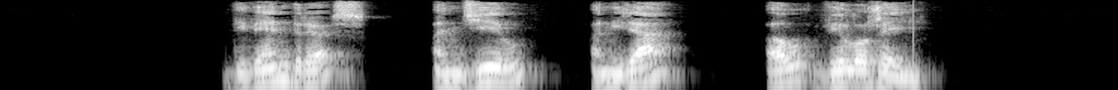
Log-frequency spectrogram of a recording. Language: Catalan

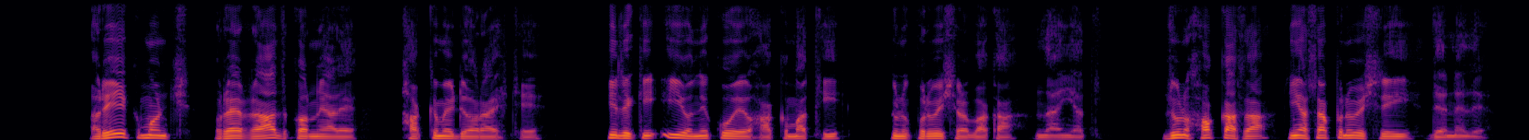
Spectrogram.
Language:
Kullu Pahari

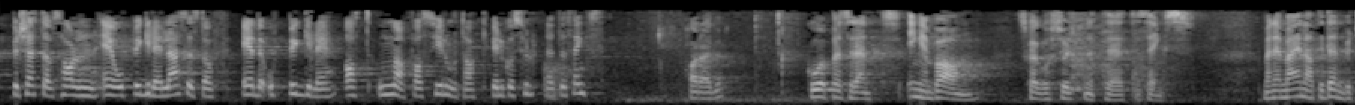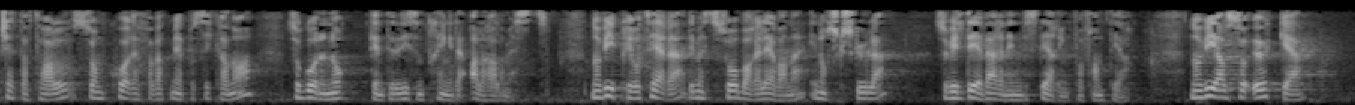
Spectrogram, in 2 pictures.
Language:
Norwegian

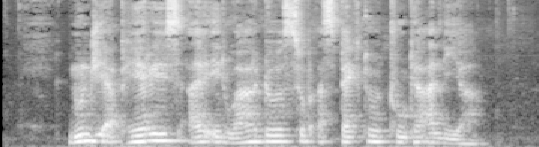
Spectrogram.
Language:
Esperanto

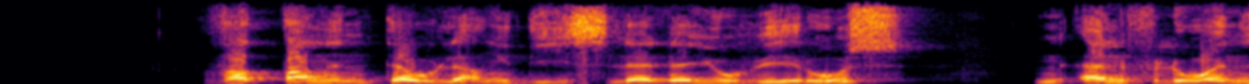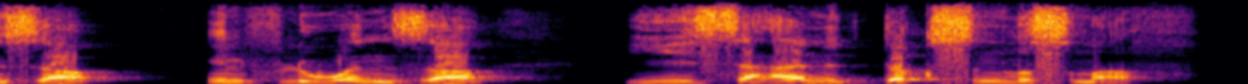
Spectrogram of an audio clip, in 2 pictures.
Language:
Kabyle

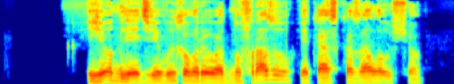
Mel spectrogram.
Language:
Belarusian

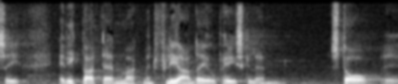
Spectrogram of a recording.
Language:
Danish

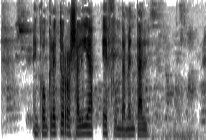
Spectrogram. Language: Galician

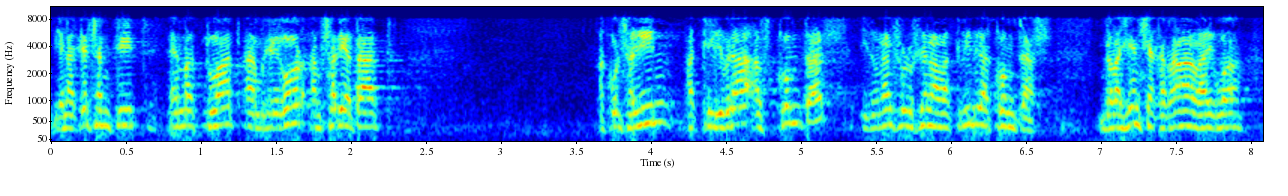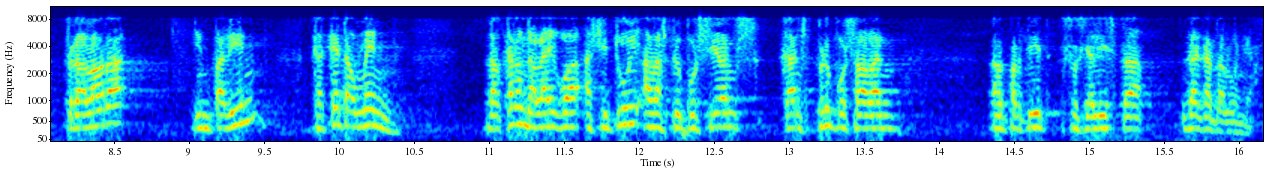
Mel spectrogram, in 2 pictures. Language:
Catalan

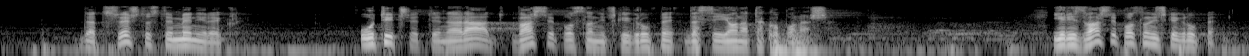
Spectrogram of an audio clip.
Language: Serbian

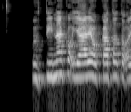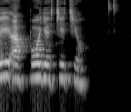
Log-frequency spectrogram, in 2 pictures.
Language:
Huarijio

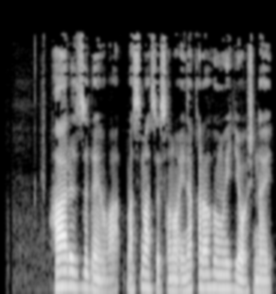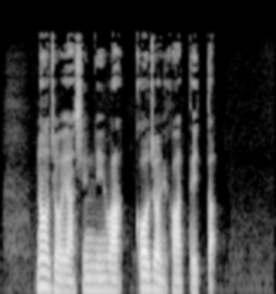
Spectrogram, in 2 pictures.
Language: Japanese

